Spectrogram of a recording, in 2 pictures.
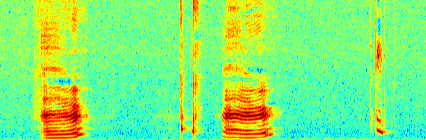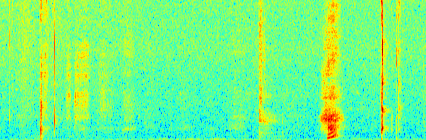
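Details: A baby chatting in a morning session with her mother makes cooing babble broken by short, sharp hiccup clicks, irregular, about one every few seconds; hiccups.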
